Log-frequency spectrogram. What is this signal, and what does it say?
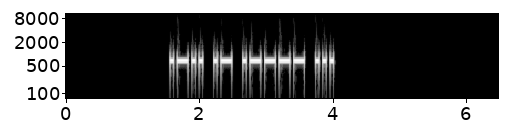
Morse code, heard as a keyed tone, about 22 wpm, 700 Hz. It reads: LA1S
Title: DXCC-100 Call Signs - 4 Characters - Repeated 2x - 22wpm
